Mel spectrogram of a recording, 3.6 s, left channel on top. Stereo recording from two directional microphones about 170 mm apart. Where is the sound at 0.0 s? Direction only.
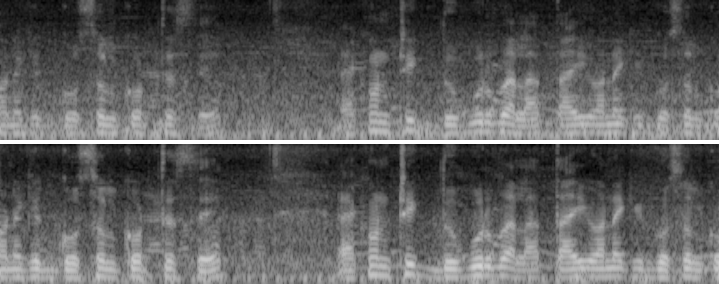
35° right (ahead or behind).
